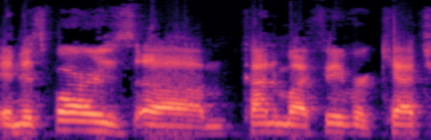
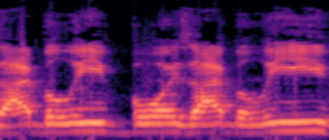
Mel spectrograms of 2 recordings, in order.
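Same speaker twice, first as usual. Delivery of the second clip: ordinary delivery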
